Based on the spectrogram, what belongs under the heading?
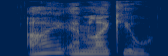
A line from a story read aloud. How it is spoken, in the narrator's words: he said, in that dream voice which tries to reveal its own untruth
